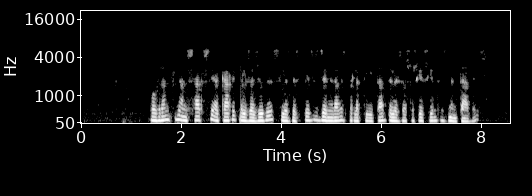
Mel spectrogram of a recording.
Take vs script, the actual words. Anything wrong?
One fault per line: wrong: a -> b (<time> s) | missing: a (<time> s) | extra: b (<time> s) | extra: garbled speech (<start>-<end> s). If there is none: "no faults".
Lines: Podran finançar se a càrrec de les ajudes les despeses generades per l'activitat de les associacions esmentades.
no faults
